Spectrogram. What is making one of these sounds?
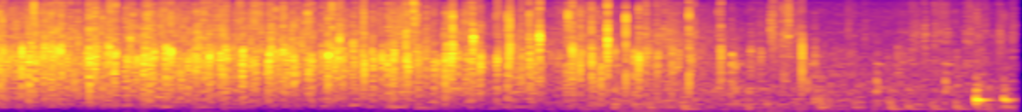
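A large crowd applauds and cheers outdoors, then fades down.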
